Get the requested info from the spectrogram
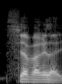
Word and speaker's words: Chiavarella: Can you pronounce that for me, Dorian? Did I say that right? – Chiavarella, it's Italian.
